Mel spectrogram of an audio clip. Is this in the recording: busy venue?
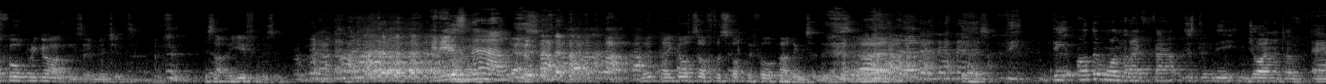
yes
